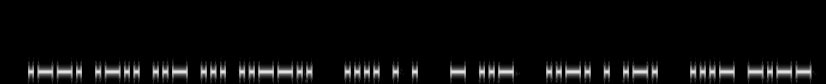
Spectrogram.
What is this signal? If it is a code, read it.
Morse code, heard as a keyed tone, about 25 wpm, 590 Hz. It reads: PLUS? HEE TU FER VY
